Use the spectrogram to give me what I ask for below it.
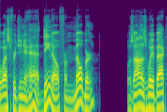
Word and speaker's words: Melbourne: Melbourne, pronounced Melbourne, airport, Christmas Day.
